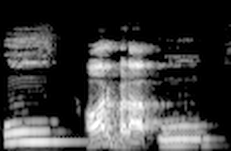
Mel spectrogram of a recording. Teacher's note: ये दोनों ही स्वर हमारे ओष्ठ से निकलते हैं, इसलिए इनको ओष्ठ स्वर कहते हैं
